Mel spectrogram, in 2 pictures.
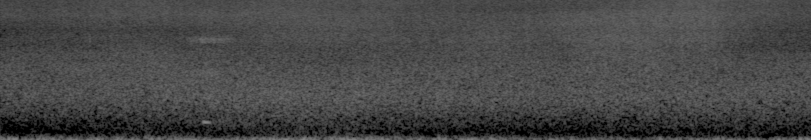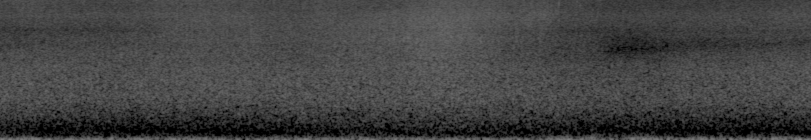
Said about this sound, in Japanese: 少し、波の音を聞いて、落ち着く。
